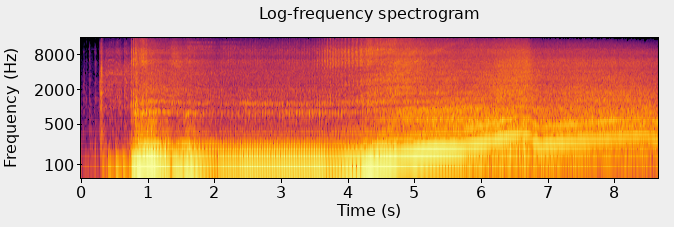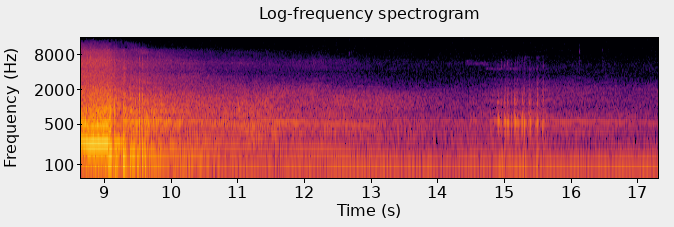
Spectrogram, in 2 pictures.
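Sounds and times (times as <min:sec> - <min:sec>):
car engine starting: 0:00.0 - 0:13.8.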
